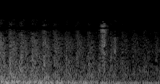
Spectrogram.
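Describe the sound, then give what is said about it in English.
Rapid bursts from a grenade launcher bombarding a base in a multiplayer shooter video game: many quick, loud, crackling shots in a dense, rhythmic stream, with no voices. “with grenades from a grenade launcher”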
